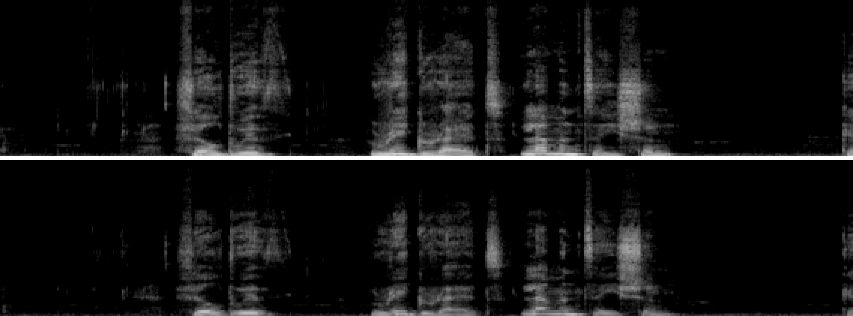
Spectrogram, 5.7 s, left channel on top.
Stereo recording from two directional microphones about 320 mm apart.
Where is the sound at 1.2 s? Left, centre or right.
Left.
